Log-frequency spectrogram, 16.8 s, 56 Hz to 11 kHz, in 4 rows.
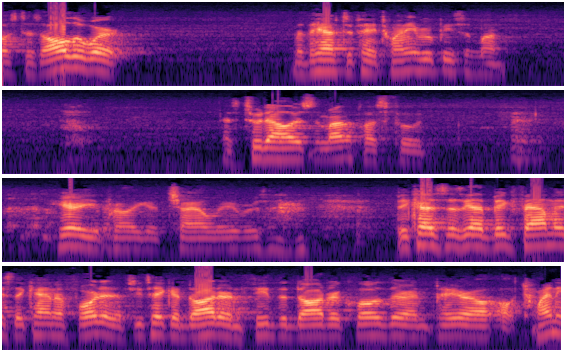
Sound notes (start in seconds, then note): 8.0 laughs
